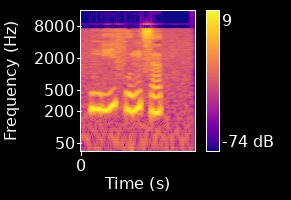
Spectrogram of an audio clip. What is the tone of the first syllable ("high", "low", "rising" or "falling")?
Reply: rising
